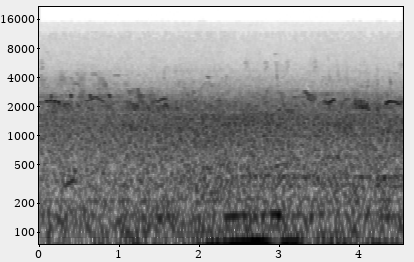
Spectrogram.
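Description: Birds chirping in short, repeated warbling calls over a steady background hiss, with a low rumble for about a second near the middle.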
